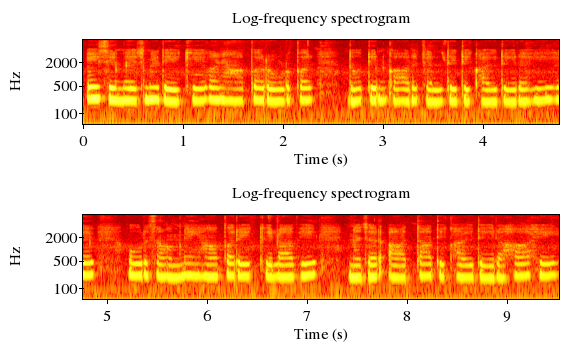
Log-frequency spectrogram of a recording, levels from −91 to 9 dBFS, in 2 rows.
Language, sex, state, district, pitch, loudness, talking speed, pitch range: Hindi, female, Rajasthan, Jaipur, 220 Hz, -17 LUFS, 180 wpm, 210-230 Hz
